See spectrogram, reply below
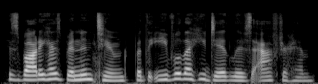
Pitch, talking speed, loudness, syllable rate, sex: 200 Hz, 265 wpm, -20 LUFS, 6.6 syllables/s, female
